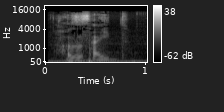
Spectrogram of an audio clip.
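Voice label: good luck, Egyptian Arabic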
